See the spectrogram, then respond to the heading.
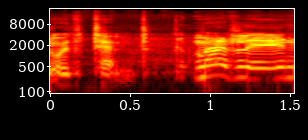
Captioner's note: soft nature atmos through scene - dawn on the moors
